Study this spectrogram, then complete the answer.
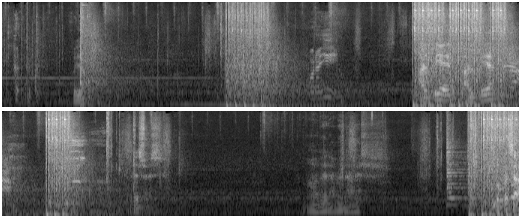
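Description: Rifle shots fire in loud bursts.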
